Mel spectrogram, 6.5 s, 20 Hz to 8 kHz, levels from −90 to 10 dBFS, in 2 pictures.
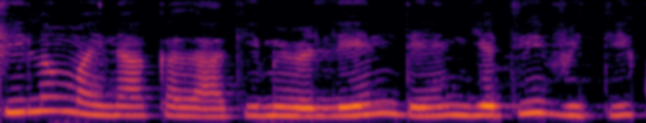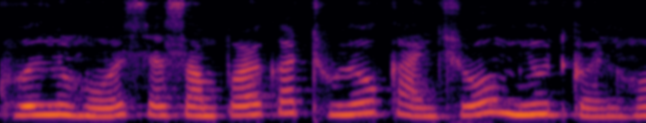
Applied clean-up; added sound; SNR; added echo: none; none; none; none.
